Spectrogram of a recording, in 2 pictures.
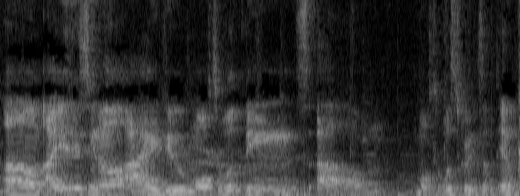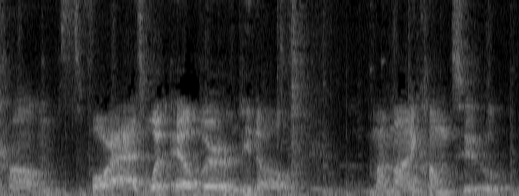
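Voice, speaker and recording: A man introducing himself as a reality show cast member, hesitant and halting. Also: mid-range voice, lively intonation, distant mic. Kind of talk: casual self-introduction. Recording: echoey room with faint music.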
